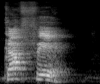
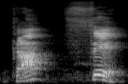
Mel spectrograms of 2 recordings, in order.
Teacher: Fé é a sílaba mais forte. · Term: oxítona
